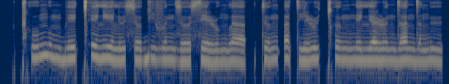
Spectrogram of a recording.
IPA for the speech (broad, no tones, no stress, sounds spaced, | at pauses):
ǁʰ u ŋ u m b e ǀʰ e lʲ e l ʉ s ɵ ɡ i v ɵ n z ɵ s e ɭ u ŋ l ɐ | t ɵ ŋ ʔ ɐ t i ɭ ʉ ǀʰ ɵ ŋ n e lʲ ɐ ɭ ɵ n d ɐ n d ɐ ŋ ʉ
